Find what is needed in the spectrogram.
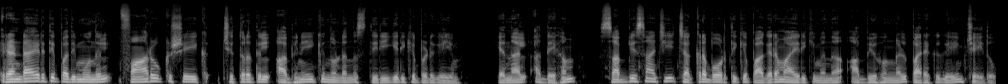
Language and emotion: Malayalam, neutral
